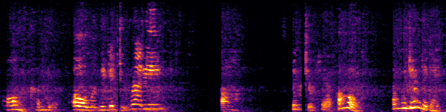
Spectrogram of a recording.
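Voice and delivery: quietly fussing off to the side; hushed aside. Real, not acted. Fussing over the puppet off-mic.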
